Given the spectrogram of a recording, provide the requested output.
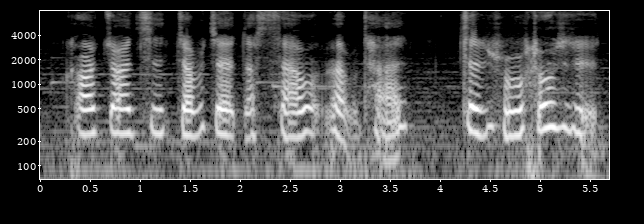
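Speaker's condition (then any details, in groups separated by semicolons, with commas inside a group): Spinal muscular atrophy; Type 1, most severe form, diagnosed a few years after birth, progressive loss of movement; writes with two usable fingers, needs mother's help to drink water, not yet on new drug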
